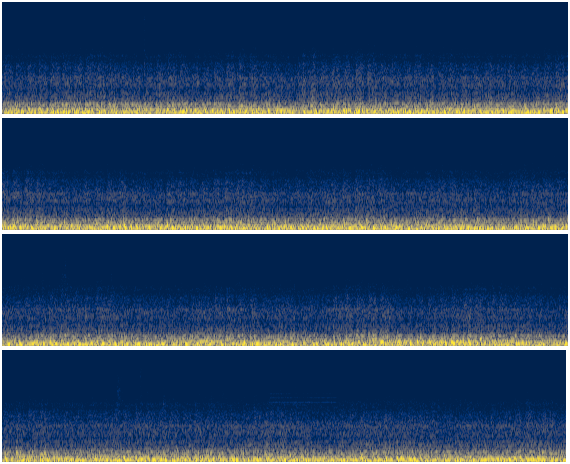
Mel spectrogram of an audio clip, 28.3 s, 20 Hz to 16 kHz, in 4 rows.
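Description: Running noise inside a JR West 223 series electric train's motor car at a steady pace: a continuous low rumble of wheels and running gear on the rails. Mixed in is the abnormal knocking of a flat spot on a wheel.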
